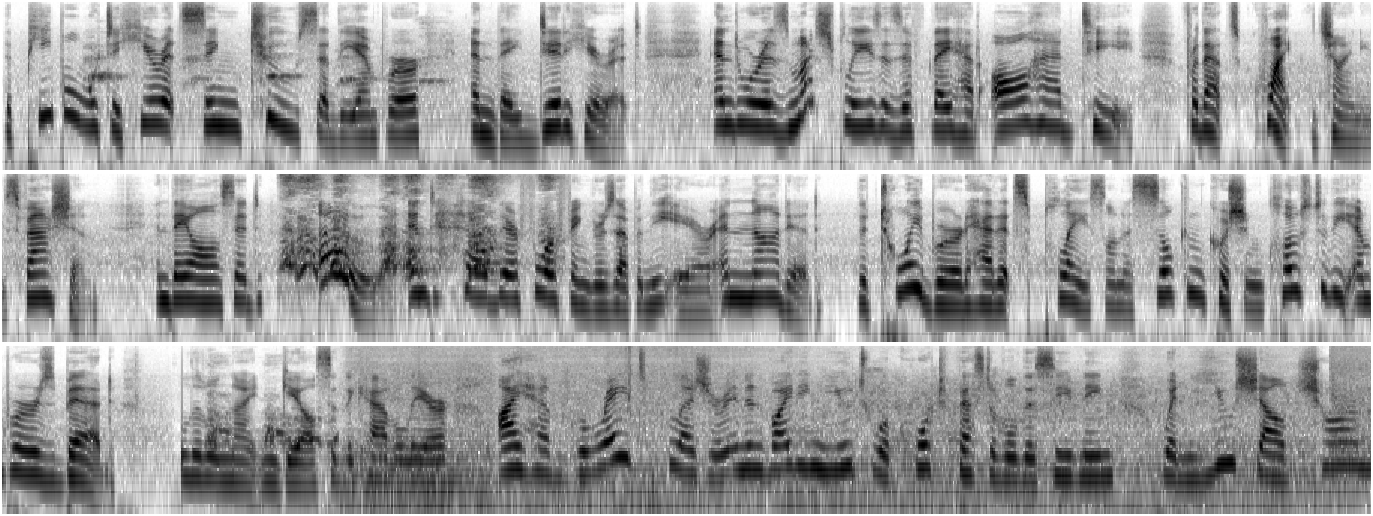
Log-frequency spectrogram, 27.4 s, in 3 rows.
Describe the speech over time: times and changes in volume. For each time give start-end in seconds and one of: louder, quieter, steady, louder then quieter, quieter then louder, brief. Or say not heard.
0.0-27.3 steady.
